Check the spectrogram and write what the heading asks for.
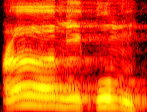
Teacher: ain di sini fathah diikuti alif 2 harokat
